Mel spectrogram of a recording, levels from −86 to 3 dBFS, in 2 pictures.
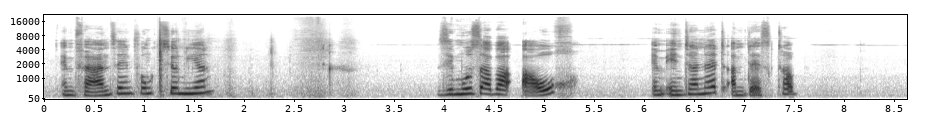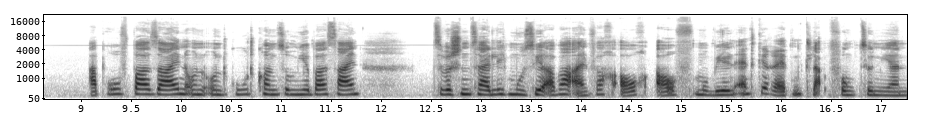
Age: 30-49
